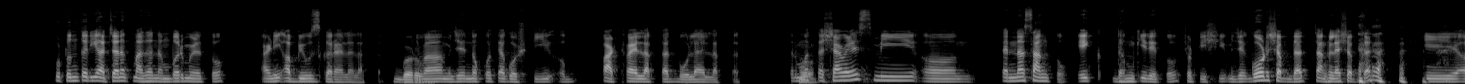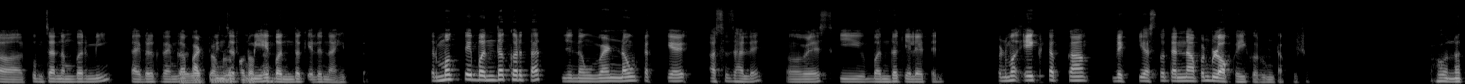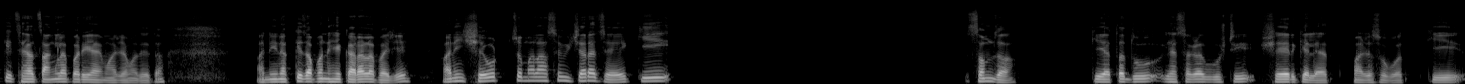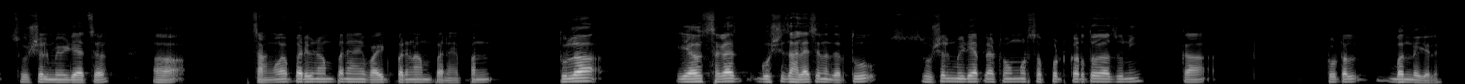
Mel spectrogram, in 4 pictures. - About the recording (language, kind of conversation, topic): Marathi, podcast, ऑनलाइन ओळखीच्या लोकांवर विश्वास ठेवावा की नाही हे कसे ठरवावे?
- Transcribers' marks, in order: in English: "अब्यूज"; chuckle; in English: "सायबर क्राईमला"; in English: "सायबर क्राईमला"; other background noise; in English: "ब्लॉकही"; in English: "प्लॅटफॉर्मवर सपोर्ट"; tapping; in English: "टोटल"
